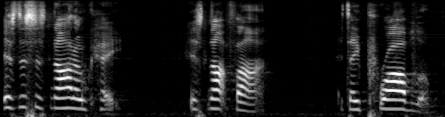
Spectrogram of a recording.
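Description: A woman's voice: sits high, a little slow, fairly bright tone. Agitated rambling woman, reacting. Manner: agitated, rambling, many fillers and repeats. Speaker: video commentator. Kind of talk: casual reaction commentary. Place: home with a dog and a TV in the background.

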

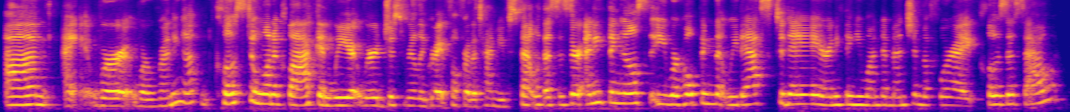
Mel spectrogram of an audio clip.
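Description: A woman's voice: a little high, brisk, few pauses, fairly bright tone. An American woman in her thirties hosting an online book club in a polite, appreciative, conversational way. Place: small room at home, indoors. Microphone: video call computer microphone.

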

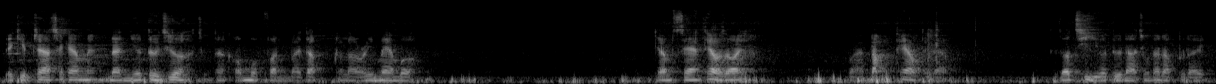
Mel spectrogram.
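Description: A male English teacher leading a slow vocabulary drill, saying each word twice for the pupils to repeat. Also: low voice. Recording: steady background noise.

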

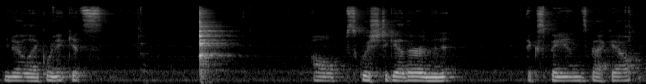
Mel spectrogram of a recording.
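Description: A woman's voice: fairly low pitch, monotone, a little slow, background noise. A woman in her fifties chatting casually to the camera as she cooks at home, self-deprecating and talking to herself as she works. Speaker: home cooking vlogger. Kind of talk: casual cooking chat to camera. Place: home kitchen, indoors. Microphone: camera across the kitchen counter. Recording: echoey kitchen with clattering dishes.

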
